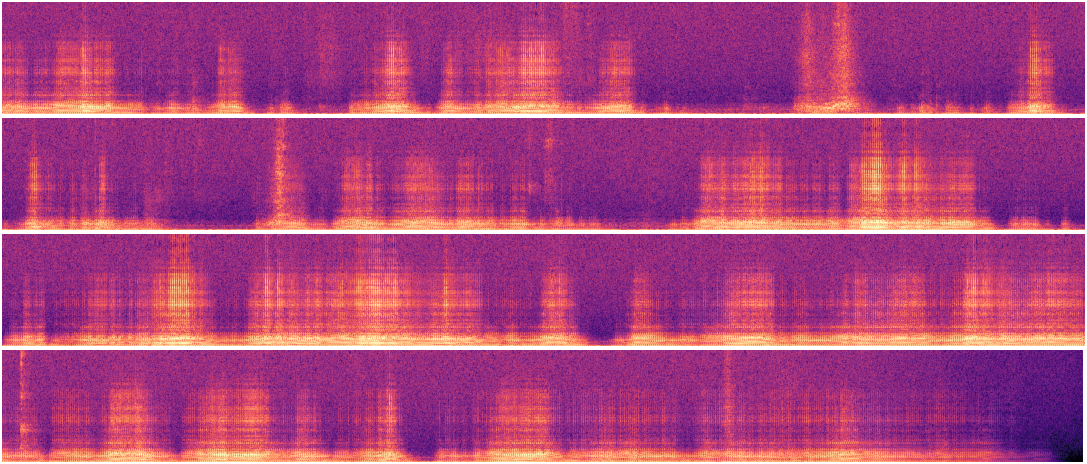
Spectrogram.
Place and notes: The Town Hall, Oxford, Oxford, UK - New building works rattling old windows
This is the sound of the thin glass windows in the old town hall being rattled by some building works or traffic outside. It interrupted all the way through an interview I was conducting in the space so I decided to give this sound a recording all of its own.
